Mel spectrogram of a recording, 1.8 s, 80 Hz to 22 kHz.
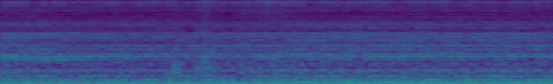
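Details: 1996 Toyota Camry sitting about five years, running after the main fuse fault was temporarily fixed: quiet, even, low idle hum, steady with no misfire or surging; normal idle.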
